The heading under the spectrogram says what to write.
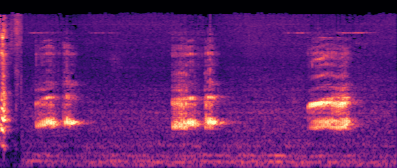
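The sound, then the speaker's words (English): A frog croaking sound effect: three loud frog croaks, each a short double-pulsed ribbit, spaced about a second and a half apart with no voices. “Hello, it's Fact Frog here. We couldn't afford Fact Dragon.”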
